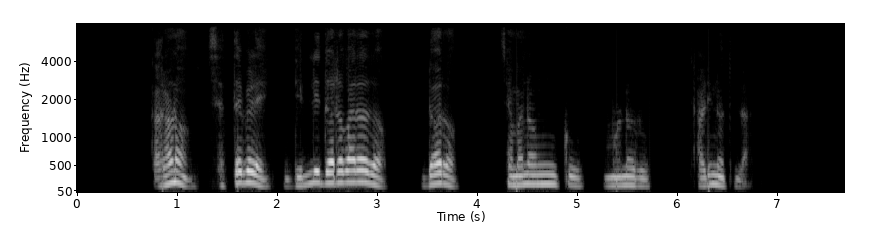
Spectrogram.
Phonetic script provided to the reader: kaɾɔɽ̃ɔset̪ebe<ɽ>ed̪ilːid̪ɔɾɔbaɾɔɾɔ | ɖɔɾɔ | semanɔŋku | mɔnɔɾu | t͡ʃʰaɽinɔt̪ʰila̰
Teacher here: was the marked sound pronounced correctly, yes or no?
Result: no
